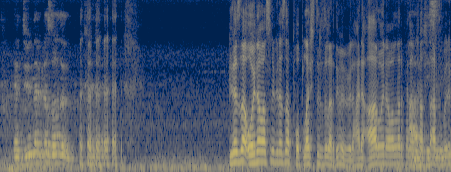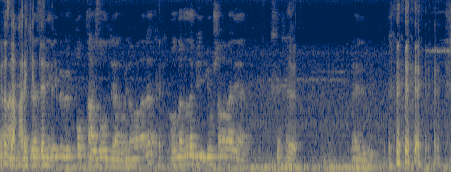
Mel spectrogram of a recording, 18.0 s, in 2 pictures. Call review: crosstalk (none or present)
present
